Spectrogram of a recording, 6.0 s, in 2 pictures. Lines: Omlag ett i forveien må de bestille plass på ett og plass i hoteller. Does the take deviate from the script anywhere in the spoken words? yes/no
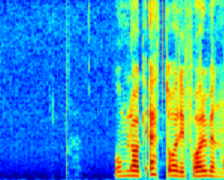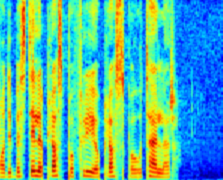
yes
